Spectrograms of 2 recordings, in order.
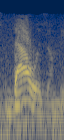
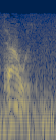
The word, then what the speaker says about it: Taoism: In fact, that's pronounced Taoism, even though it looks like it should be pronounced Taoism.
